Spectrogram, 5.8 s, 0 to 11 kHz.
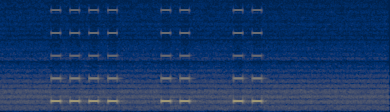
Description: Beep code, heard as beeps from a small speaker, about 1110 Hz. 4-2-2. In Phoenix BIOS tables: shutdown test failure.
